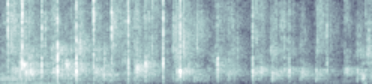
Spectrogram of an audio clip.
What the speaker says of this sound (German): Kleiner Applaus wäre ja vielleicht gar ganz nicht schlecht so,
